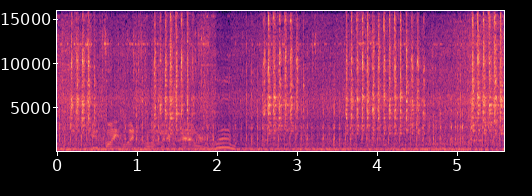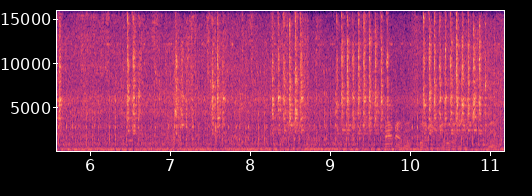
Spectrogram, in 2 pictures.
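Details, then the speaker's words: Tracked machine travelling in high gear; steady diesel drone with loud metallic bangs about once a second; owner suspects the track's inner metal guides hitting the wheels or tracks too tight; unconfirmed. "But it sort of sounds the same. Bang bang. I think maybe the tracks are a bit too tight."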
